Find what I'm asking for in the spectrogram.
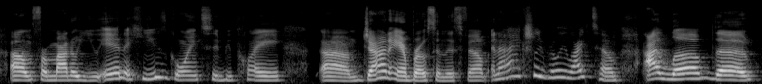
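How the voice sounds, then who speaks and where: A young woman reviews a film with sass and energy, her voice jumping high for quoted asides. She's sick, so her voice is strained and partly gone. She's recording in an indoor studio in front of a graphic backdrop.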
